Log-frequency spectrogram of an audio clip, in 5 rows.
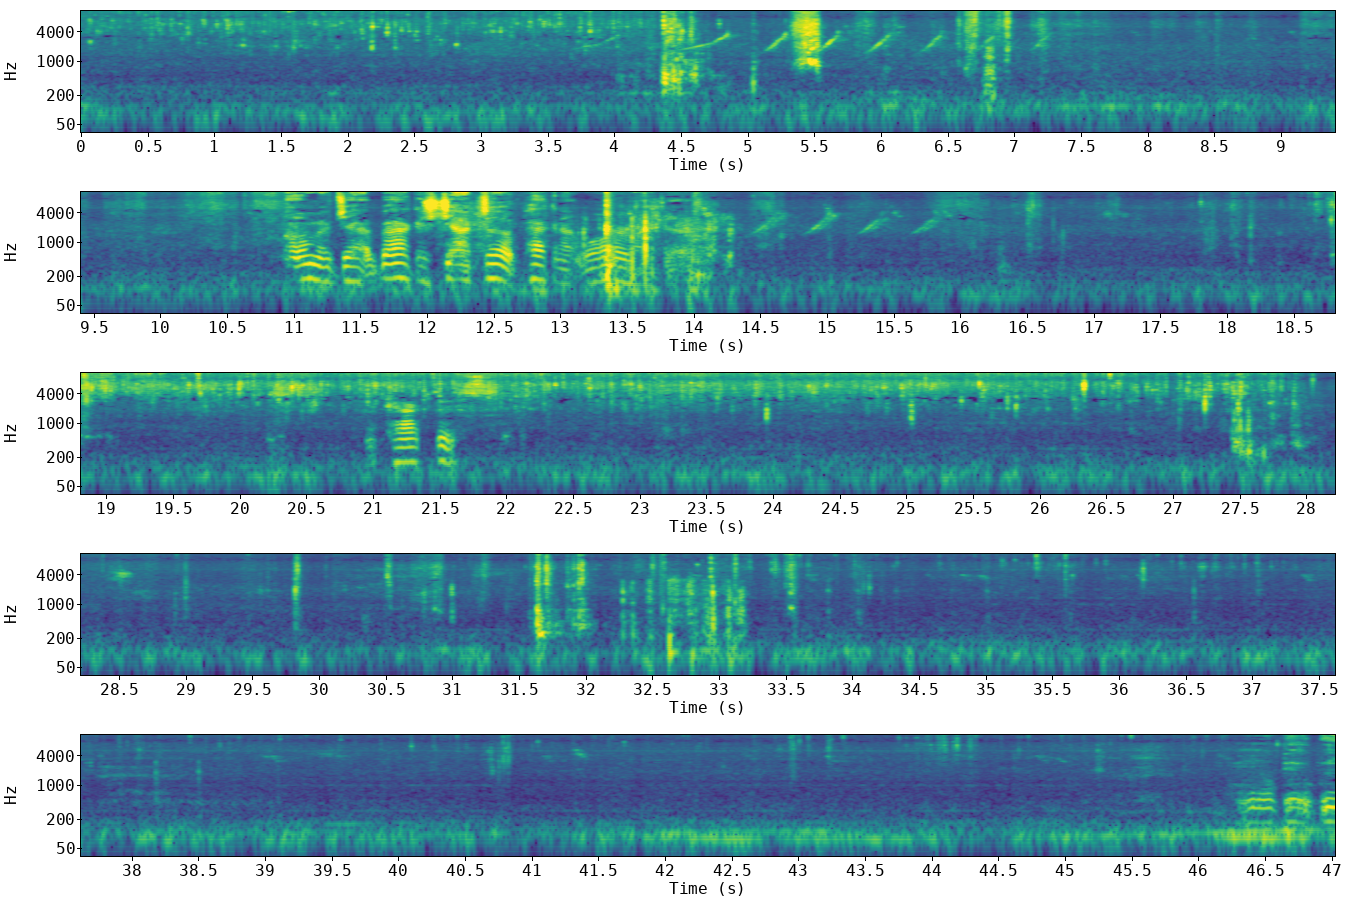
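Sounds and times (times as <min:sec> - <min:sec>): watering can sprinkling onto gravel: 0:18.6 - 0:28.1.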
